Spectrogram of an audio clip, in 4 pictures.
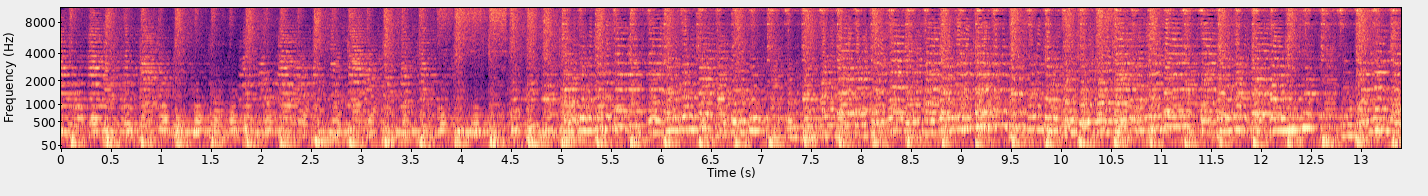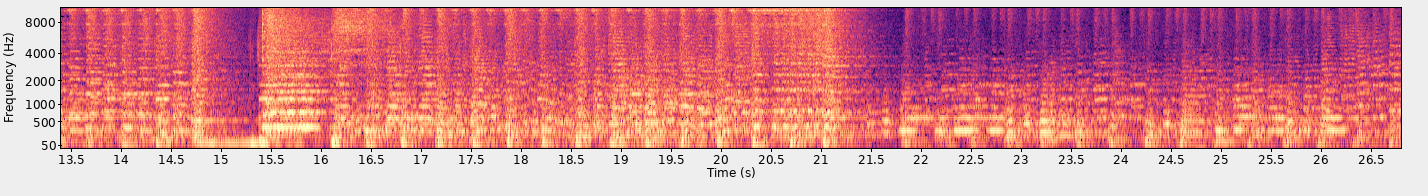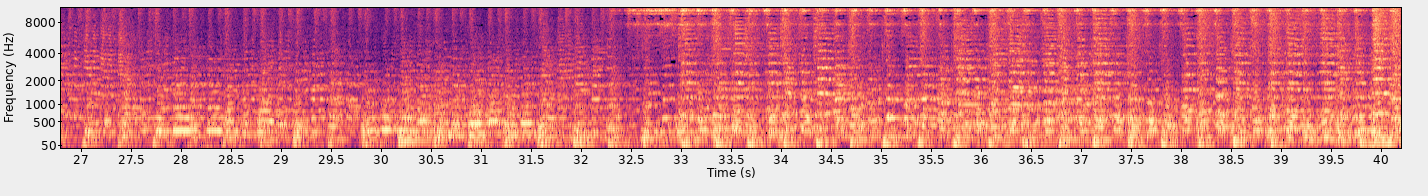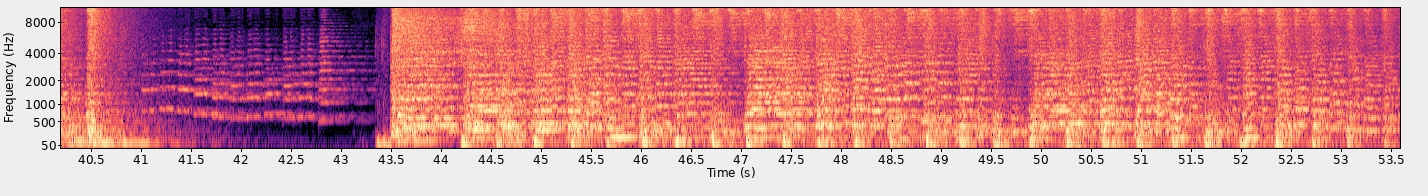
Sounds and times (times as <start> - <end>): Music: 0.0 - 53.5.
